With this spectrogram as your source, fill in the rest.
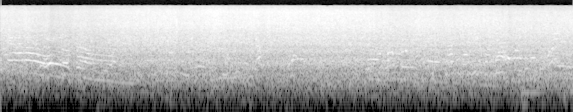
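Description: Hot spring water jets pour steadily onto bathers at Hamat Gader in Israel, a loud, continuous rushing splash close by, with faint voices underneath.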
